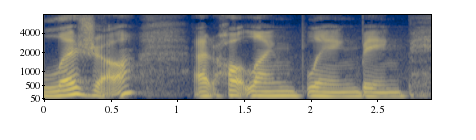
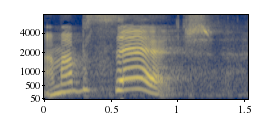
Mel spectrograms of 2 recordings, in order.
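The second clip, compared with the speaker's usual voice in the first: put-on very high-pitched three-year-old toddler voice; 13 semitones higher than usual. Imitating a three-year-old named Toby saying the line: imitating a three-year-old. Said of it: "three-year-olds would say that".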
